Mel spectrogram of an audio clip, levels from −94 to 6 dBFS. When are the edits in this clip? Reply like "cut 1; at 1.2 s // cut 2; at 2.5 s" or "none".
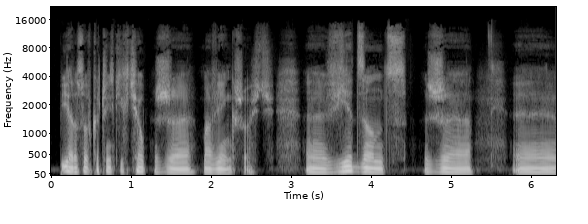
cut 1; at 1.2 s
